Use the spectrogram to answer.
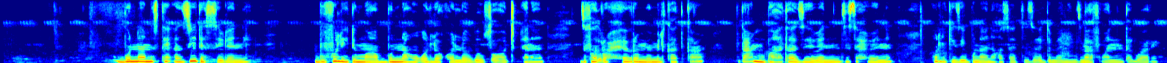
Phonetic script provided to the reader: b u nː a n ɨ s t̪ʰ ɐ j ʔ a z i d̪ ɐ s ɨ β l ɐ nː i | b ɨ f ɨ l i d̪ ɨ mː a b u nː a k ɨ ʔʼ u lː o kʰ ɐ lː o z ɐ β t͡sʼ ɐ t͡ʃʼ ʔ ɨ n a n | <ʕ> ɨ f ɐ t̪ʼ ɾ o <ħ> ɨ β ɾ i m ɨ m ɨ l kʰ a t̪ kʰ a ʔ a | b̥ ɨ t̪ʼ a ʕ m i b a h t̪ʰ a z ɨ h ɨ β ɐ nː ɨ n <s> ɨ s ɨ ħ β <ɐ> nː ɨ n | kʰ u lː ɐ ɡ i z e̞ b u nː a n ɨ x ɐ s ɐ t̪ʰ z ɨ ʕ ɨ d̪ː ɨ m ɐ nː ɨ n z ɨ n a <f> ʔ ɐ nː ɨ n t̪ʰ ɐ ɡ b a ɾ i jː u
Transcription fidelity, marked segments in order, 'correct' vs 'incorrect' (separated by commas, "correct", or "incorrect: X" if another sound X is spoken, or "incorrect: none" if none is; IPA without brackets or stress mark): incorrect: z, correct, incorrect: z, correct, correct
